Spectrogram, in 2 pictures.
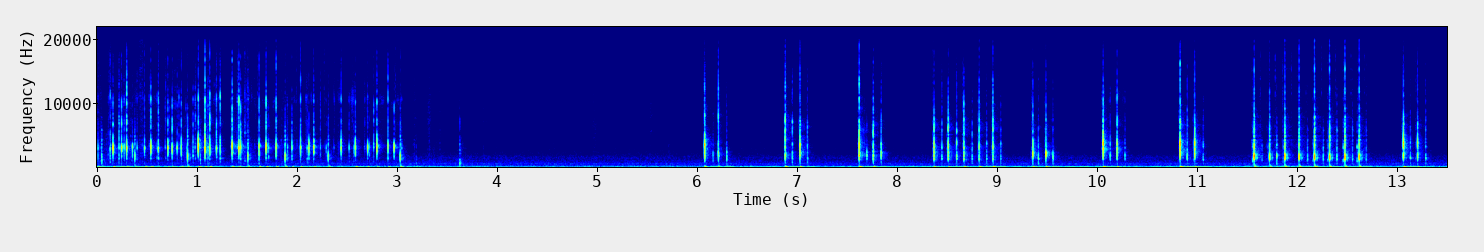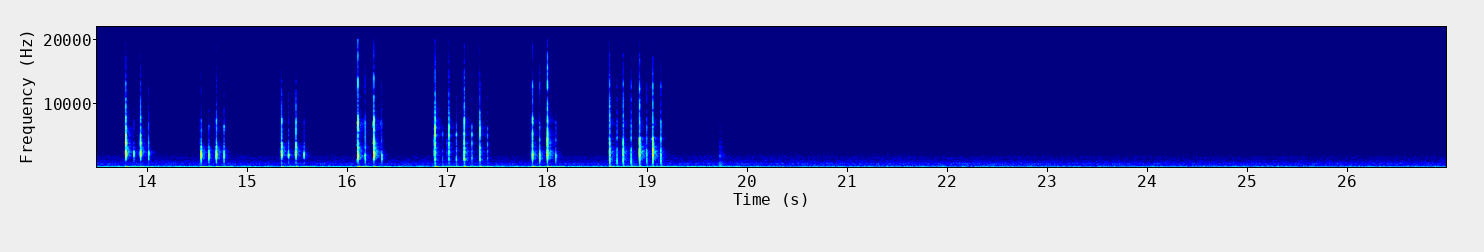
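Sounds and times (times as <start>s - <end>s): mechanical keyboard typing: 0.0s - 3.8s, 6.1s - 19.2s.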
